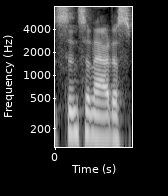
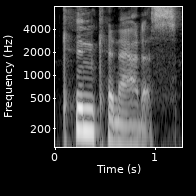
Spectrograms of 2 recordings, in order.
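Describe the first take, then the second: First: The name begins with a soft S sound. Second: The name begins with a hard K sound. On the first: "I'm going to pronounce it Cincinnatus" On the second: "could be actually probably pronounced Kincinnatus"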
